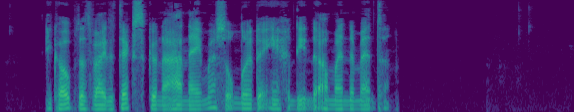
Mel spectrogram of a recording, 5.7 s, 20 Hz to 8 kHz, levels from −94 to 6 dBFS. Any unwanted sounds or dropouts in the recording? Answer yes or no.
no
